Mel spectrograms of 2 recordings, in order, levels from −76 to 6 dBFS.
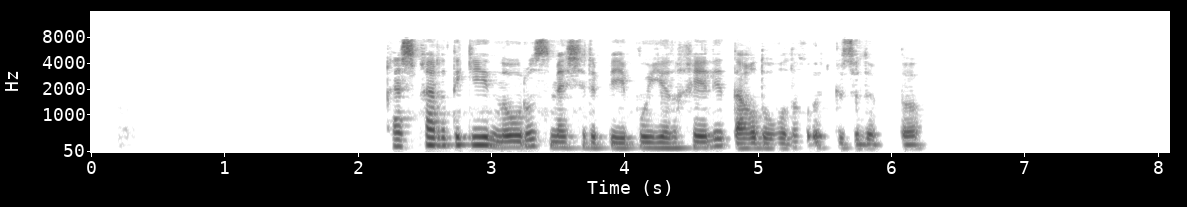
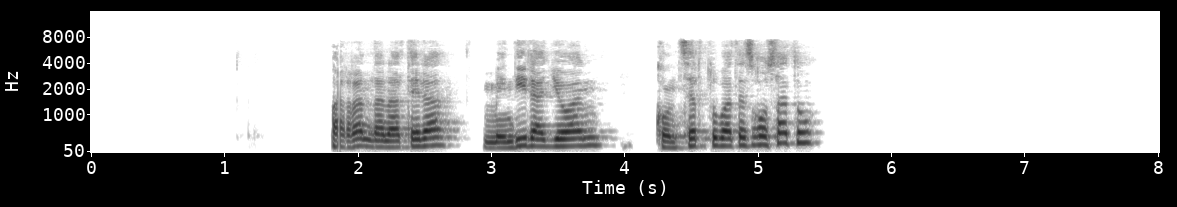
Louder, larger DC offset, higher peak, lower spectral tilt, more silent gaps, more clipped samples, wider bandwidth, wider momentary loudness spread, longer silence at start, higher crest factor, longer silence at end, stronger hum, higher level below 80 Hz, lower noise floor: second, -25 LUFS vs -15 LUFS; neither; second, -8 dBFS vs 0 dBFS; second, -3.5 dB/octave vs -6 dB/octave; about the same, 5.95-6.07 s vs 4.09-4.24 s; neither; about the same, 8 kHz vs 7.8 kHz; about the same, 10 LU vs 8 LU; first, 2.2 s vs 1.8 s; about the same, 20 dB vs 18 dB; second, 1.85 s vs 2.6 s; neither; second, -76 dBFS vs -68 dBFS; about the same, under -90 dBFS vs under -90 dBFS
